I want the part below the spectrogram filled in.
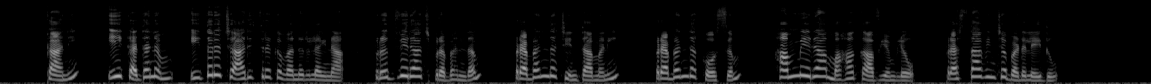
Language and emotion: Telugu, neutral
